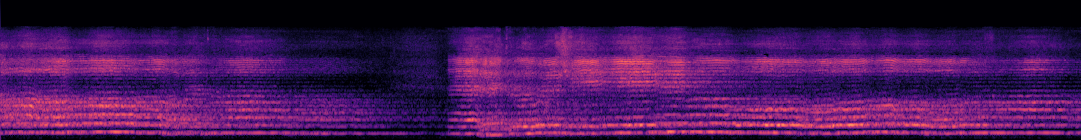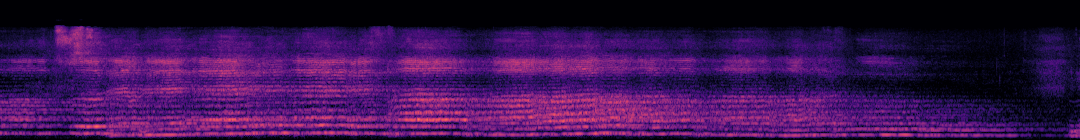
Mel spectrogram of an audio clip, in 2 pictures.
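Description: Gregorian chant sung in unison as one melodic line, with short breaks between phrases about seven seconds in and again near seventeen seconds.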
